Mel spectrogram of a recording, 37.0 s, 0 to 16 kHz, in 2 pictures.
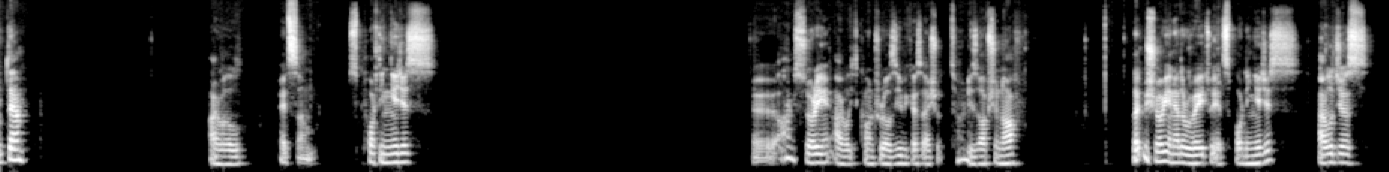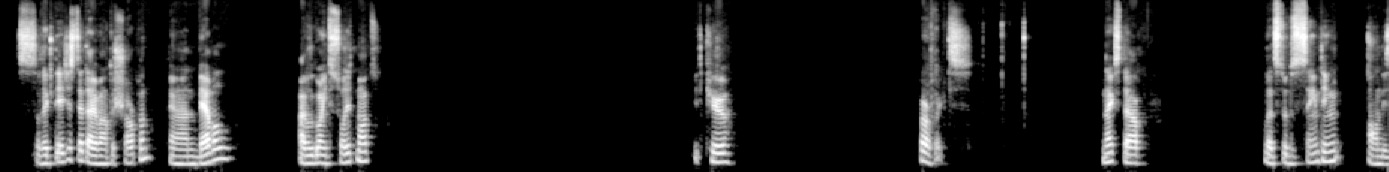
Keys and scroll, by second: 0.6 alt+g, 3.5 2, 4.5 k, 4.8 l, 5.4 q, 7.1 q, 8.7 ctrl+z, 9.0 ctrl+z, 9.8 ctrl+z, 10.9 ctrl+z, 14.4 2, 17.8 ctrl+z, 27.5 q, 31.6 2, 34.5 2, 34.7 q.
